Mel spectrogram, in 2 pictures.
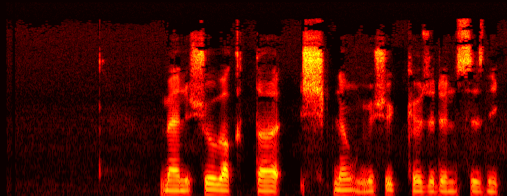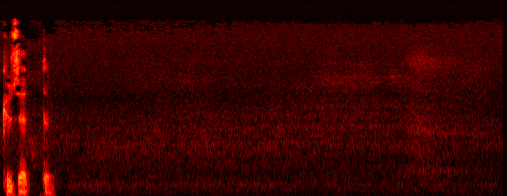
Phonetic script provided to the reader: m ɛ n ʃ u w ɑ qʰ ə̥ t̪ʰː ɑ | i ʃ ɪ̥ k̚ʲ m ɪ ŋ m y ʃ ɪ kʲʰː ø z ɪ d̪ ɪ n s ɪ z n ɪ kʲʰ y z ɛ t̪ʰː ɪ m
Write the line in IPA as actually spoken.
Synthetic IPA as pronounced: m ɛ n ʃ u w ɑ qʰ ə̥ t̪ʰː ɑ | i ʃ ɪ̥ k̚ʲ n ɪ ŋ m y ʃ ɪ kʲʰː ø z ɪ d̪ ɪ n s ɪ z n ɪ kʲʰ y z ɛ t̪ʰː ɪ m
